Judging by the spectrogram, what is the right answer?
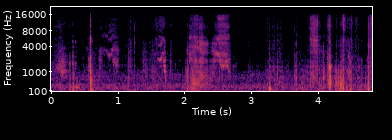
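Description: Pokémon trading cards being flipped through by hand, sliding and flicking against each other in soft, irregular scrapes, with a longer scrape about halfway through.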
